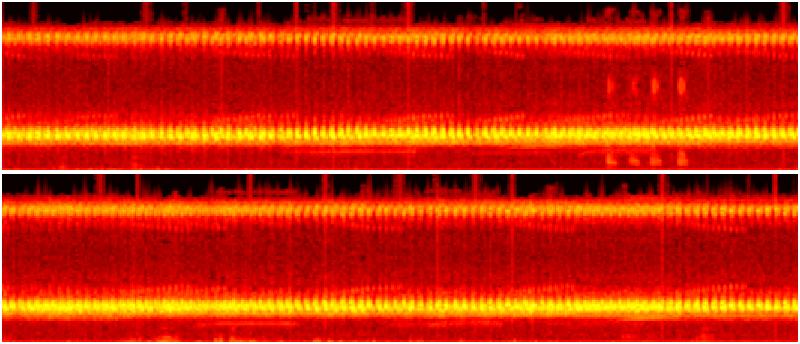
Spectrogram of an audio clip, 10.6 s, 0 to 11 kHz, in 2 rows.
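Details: At night in Brown County, Minnesota, on June 27, 2010, Great Plains toads, among the first recorded in the county, hold an unbroken, shrill, pulsing trill, captured on a Canon PowerShot SX100. A few faint clicks occur around the middle.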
